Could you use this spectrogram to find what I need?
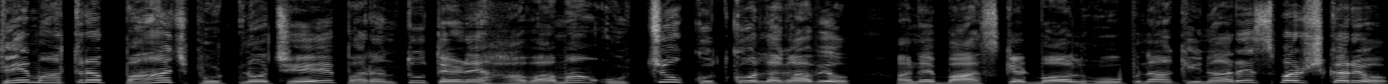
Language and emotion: Gujarati, surprised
